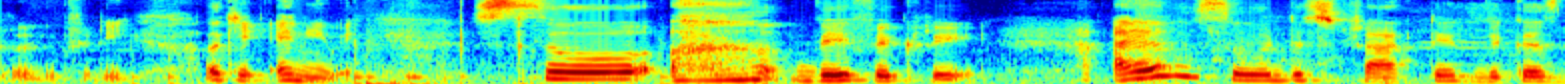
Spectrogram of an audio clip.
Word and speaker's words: Befikre: I want to make sure that I actually pronounce Befikre right, because what if it's like Befikre? Okay, I got the pronunciation. It is Befikre.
